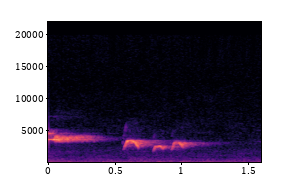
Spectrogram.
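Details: Male narcissus flycatcher singing on the Hinata forest road in mid-May 2021; a sustained high whistle gives way to a few short, descending slurred notes, partly cut at the start.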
